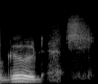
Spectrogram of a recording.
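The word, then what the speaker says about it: Goode: and um you know Virgil good as he pronounces it um uh great guy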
